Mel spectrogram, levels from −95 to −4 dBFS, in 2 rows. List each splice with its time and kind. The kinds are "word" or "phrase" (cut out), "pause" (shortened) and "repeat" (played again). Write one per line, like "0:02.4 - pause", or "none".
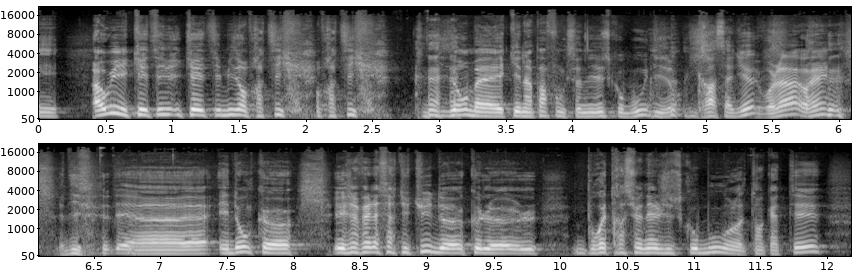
0:02.1 - repeat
